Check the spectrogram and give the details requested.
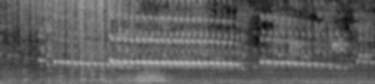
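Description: A kingfisher gives a loud, shrill rattling trill of rapid piercing notes that sags slightly in pitch, pauses briefly, then starts up again.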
